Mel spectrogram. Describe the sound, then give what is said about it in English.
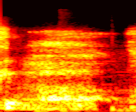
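A single sharp sneeze bursts out, a brief hissy rush of air that quickly fades, with no talking around it. “Bless you.”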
